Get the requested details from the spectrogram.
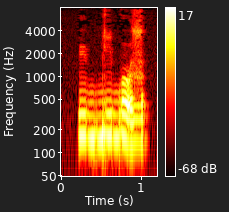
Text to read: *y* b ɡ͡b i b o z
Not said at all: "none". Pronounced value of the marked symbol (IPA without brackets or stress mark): y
